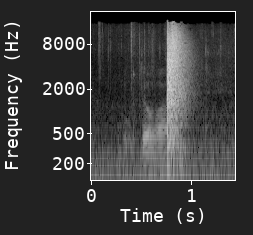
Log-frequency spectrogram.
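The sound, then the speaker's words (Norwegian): A single loud, sharp pop from a burning log in a large old open hearth, in a house overlooking Voldsfjorden, Norway, with a brief crackling tail and a faint voice murmuring just before it. “sånne smeller blir det ofte når en fyrer opp i, i, så store gruer som er litt sånn her Dovregubbens halvdimensjoner over.”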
